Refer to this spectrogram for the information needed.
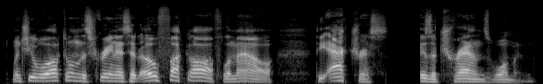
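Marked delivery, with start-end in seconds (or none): none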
